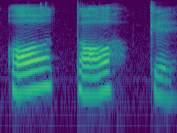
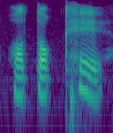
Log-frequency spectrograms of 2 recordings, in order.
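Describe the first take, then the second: First: The middle consonant is a plain g sound. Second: The middle consonant is an aspirated k sound.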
